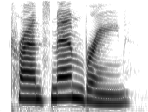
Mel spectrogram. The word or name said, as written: transmembrane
